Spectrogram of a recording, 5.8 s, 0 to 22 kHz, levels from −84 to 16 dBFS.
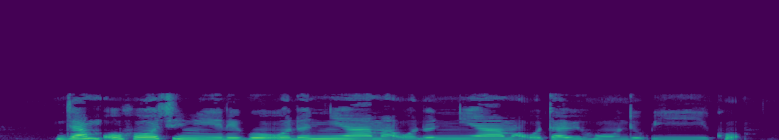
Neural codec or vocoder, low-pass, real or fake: none; 7.2 kHz; real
